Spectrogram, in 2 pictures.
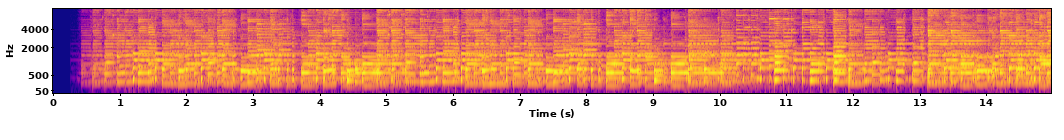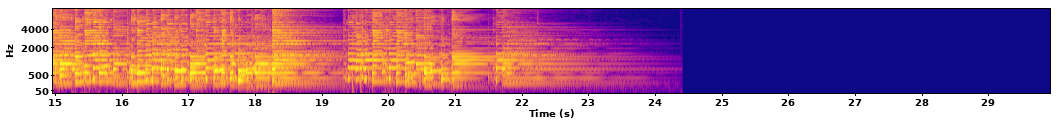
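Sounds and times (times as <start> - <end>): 
banjo: 0.4 - 24.0.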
